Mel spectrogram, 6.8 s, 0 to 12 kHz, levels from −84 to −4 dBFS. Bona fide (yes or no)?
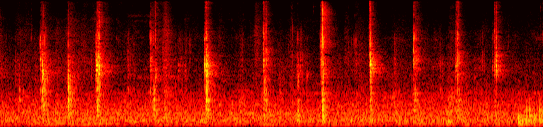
yes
